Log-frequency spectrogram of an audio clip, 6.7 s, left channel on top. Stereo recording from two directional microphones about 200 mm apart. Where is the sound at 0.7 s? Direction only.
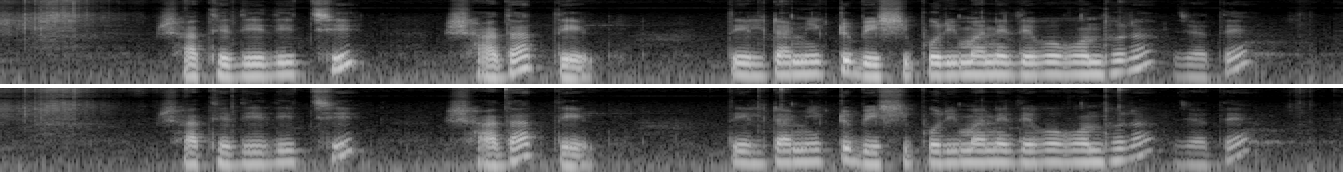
35° left (ahead or behind).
